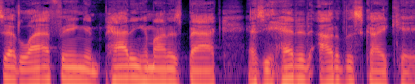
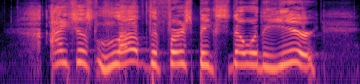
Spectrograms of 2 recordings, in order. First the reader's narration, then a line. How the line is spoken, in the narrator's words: exclaimed the young otter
